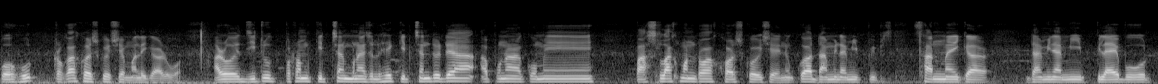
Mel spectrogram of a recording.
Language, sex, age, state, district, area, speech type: Assamese, male, 30-45, Assam, Nagaon, rural, spontaneous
